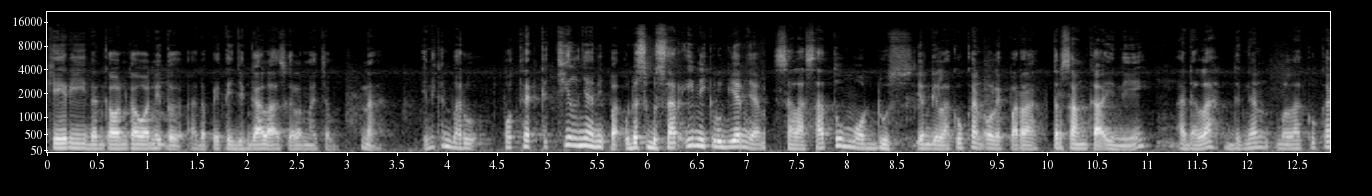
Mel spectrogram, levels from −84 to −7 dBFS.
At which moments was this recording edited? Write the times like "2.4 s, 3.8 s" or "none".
3.0 s, 4.4 s, 7.1 s, 9.9 s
